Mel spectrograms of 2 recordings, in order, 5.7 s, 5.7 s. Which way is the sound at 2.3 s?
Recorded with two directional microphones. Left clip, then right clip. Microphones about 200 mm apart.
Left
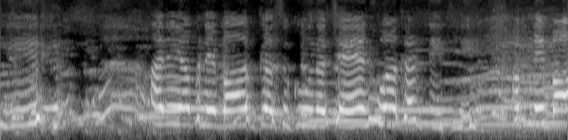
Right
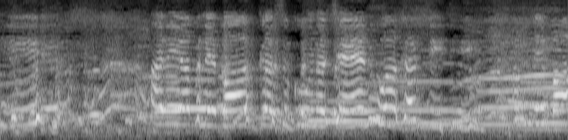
15° right (ahead or behind).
